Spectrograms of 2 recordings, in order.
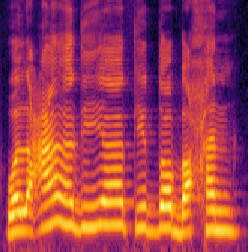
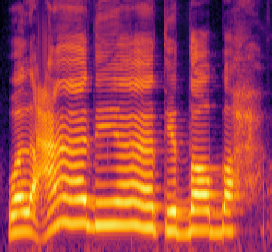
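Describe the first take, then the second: First: The last word ends with an n sound. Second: The last word ends abruptly on a bare h. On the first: "salah lagi ya" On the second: "jangan dibaca ... salah ya"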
